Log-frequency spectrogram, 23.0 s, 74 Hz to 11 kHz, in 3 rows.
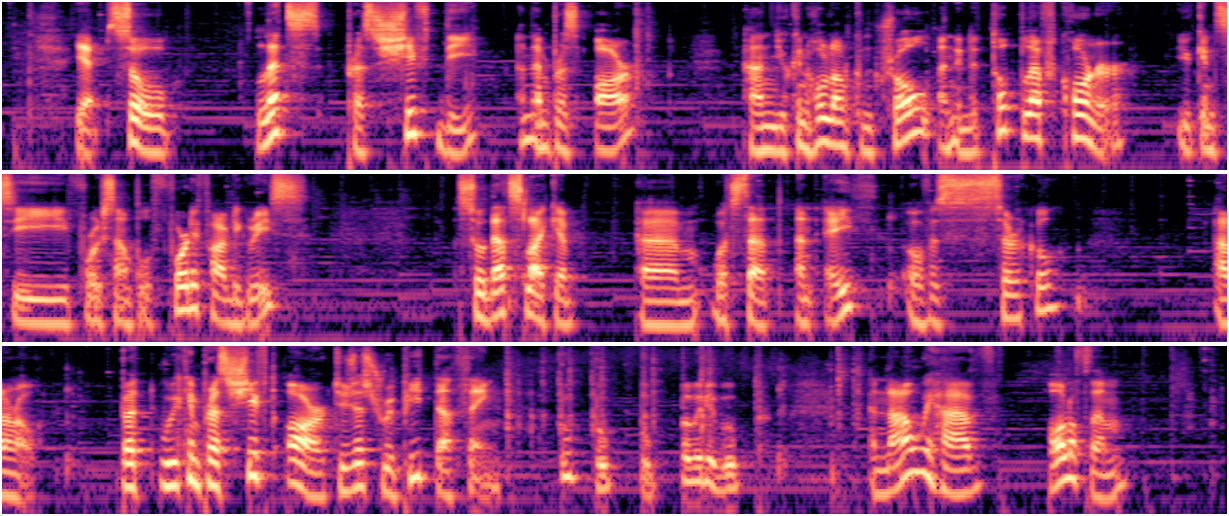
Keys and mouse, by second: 2.8 shift+d, 10.3-12.3 middle drag, 14.3-18.3 middle drag, 18.5-19.7 typing, 20.1 middle click, 20.5 alt+a, 20.8 middle click, 21.4-22.9 drag.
